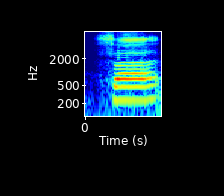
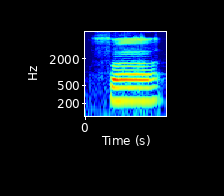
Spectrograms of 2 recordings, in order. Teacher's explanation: The fa is a letter pronounced from the lip, your upper tooth, the upper front tooth, and its edge will be touching the lower junction of the inner part of your lower lip. Okay, the wet part or the junction of the lower lip.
